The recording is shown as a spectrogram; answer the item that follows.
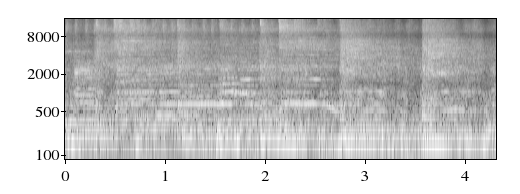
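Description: Live rock band playing: electric guitars over a drum kit, with repeated cymbal crashes.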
